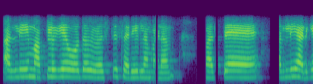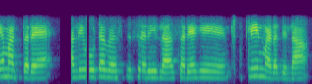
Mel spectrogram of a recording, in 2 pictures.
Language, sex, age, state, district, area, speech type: Kannada, female, 30-45, Karnataka, Mandya, rural, conversation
